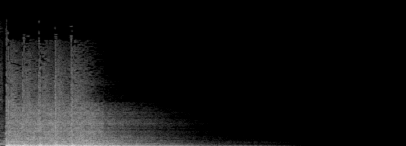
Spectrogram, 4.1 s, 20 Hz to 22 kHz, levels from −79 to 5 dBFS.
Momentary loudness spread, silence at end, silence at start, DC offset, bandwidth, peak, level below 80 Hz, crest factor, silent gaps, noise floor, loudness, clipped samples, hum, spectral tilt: 21 LU; 2.2 s; 0 s; under 0.1%; 17 kHz; -2 dBFS; -26 dBFS; 18 dB; none; -68 dBFS; -18 LUFS; under 0.1%; none; -5 dB/octave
